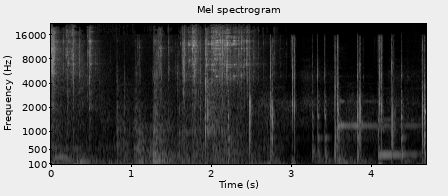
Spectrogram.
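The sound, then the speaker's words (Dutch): A large bunch of keys to a studio workspace in an old school building jangles and clinks, busy metallic rattling in bursts with a few sharp clicks and a brief ringing tone near the end. “Even kijken hoor, de sleutel. Oh jongens, dat is zo'n groot sleutelbos.”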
